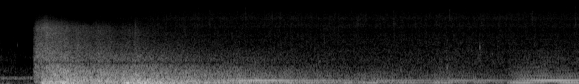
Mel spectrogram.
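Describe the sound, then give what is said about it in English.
Heavy rain bursts in abruptly and keeps pouring in a dense, steady hiss, with a low rumbling undertone like thunder throughout. No voices are present. “Suddenly, the clouds broke and the rain came.”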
